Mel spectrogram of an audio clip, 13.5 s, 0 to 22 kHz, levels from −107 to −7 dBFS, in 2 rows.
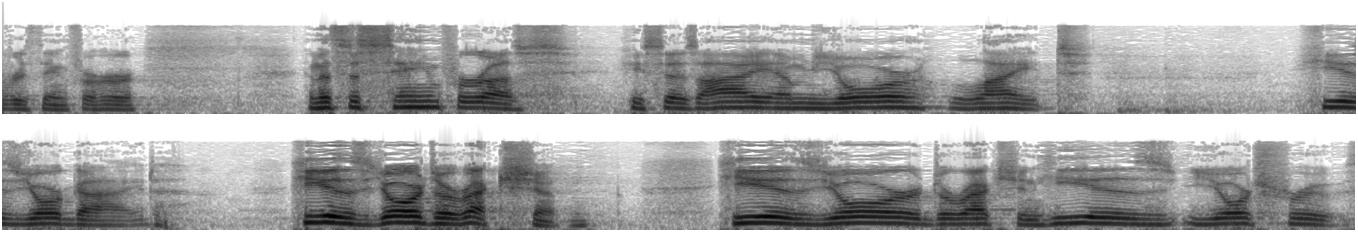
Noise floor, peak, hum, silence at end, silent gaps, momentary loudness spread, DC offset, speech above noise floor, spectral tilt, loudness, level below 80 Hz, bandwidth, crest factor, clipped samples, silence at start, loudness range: -58 dBFS; 0 dBFS; none; 0 s; none; 20 LU; under 0.1%; 39 dB; -6 dB/octave; -20 LUFS; -52 dBFS; 10.5 kHz; 20 dB; under 0.1%; 0 s; 7 LU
